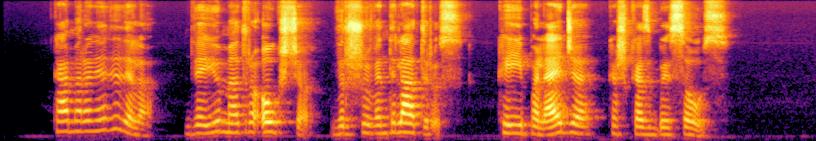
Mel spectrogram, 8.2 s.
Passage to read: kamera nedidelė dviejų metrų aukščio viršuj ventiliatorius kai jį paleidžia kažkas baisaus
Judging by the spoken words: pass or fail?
pass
